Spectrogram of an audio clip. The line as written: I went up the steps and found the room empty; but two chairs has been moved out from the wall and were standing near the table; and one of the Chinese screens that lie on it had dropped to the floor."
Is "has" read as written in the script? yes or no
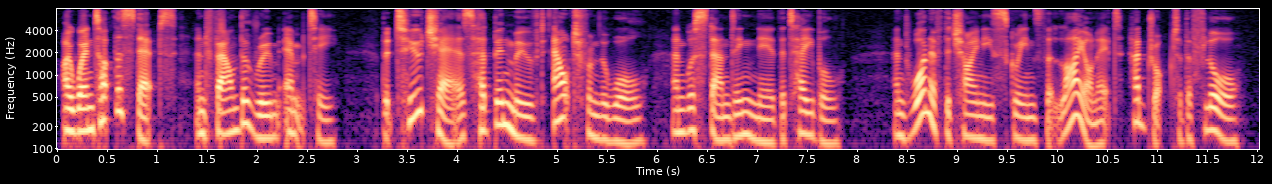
no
